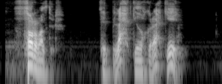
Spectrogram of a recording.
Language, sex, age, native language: Icelandic, male, 40-49, Icelandic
